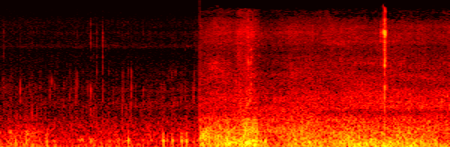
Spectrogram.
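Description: Wind buffeting the microphone over a flowing river, quieter at first, then jumping sharply louder about two and a half seconds in. A single sharp click comes near the end.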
